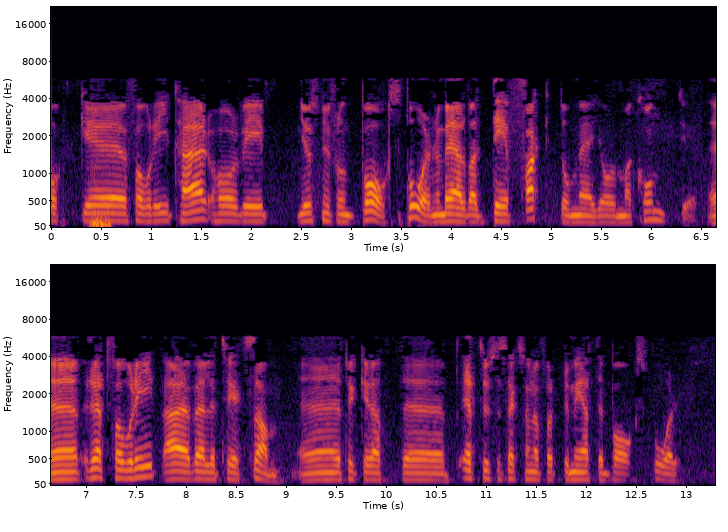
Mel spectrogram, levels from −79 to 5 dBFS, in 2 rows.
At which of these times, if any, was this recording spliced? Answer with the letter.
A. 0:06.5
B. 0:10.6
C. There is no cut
A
